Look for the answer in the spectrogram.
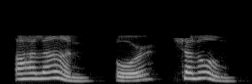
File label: Hebrew, hello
